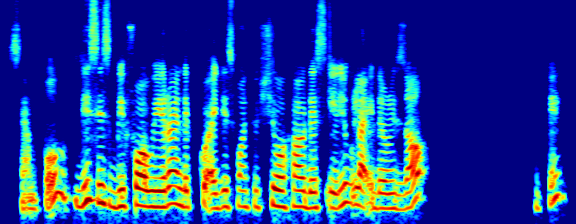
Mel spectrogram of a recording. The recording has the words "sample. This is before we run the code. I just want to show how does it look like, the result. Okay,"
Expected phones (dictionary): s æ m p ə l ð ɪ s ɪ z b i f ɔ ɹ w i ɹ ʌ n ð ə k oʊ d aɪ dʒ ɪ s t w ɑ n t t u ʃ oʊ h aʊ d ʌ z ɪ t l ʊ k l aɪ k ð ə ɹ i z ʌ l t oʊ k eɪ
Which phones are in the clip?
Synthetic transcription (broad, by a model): s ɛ m p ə l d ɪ s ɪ s b i f ɔ w i ɹ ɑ n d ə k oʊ aɪ dʒ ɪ s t w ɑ n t t u ʃ oʊ h aʊ d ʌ s ɪ t l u k l aɪ k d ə ɹ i z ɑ l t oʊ k eɪ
